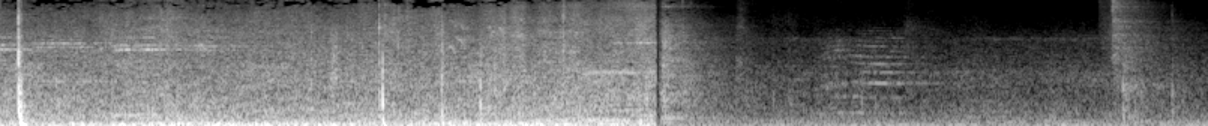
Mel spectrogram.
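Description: A car door unlatching with a sharp click, then a few lighter knocks as someone gets in, over a steady hum of road traffic. The traffic cuts off suddenly a little after four seconds, leaving a quiet room with a faint voice.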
